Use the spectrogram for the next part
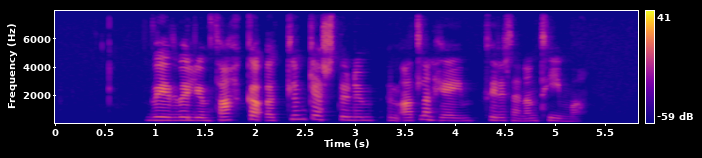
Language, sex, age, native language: Icelandic, female, 30-39, Icelandic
